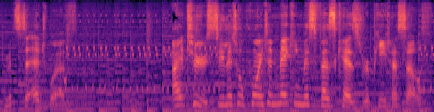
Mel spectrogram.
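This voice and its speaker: A woman voicing a mild, formal, easily puzzled courtroom judge in a game fan dub, speaking deliberately. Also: fairly high pitch, very animated. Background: music.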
